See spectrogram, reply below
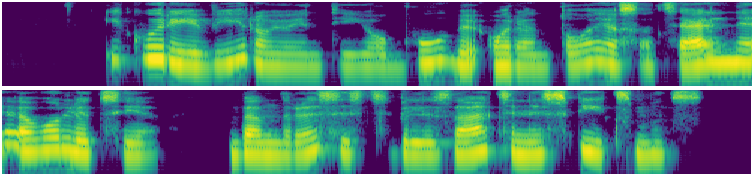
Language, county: Lithuanian, Tauragė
